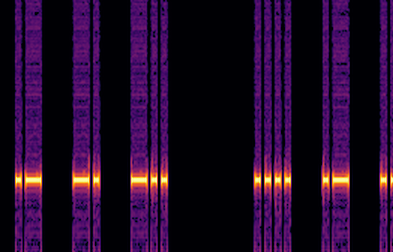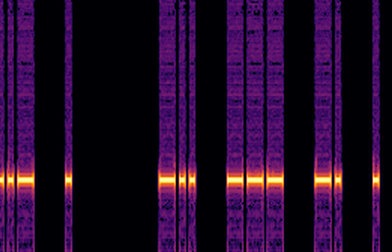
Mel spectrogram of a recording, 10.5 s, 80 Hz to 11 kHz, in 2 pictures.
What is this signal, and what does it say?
Morse code, heard as a keyed tone, about 18 wpm, spaced as for 12 wpm, 1000 Hz. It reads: AND HAVE DONE
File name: qotdfiles / 12wpm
